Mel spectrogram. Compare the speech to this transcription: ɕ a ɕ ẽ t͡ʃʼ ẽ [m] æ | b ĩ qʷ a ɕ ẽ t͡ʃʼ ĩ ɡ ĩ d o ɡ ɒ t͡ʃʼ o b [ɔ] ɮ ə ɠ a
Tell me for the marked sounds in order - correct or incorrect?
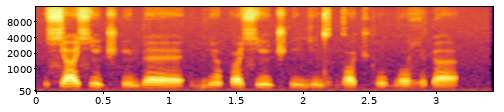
incorrect, correct

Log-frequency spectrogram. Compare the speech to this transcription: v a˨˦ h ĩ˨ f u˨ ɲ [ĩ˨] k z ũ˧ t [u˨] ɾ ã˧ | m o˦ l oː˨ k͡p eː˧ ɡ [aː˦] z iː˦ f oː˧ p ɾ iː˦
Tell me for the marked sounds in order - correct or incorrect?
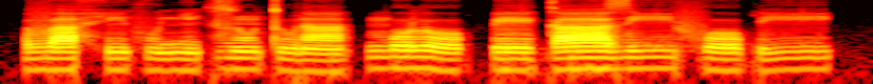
correct, correct, correct

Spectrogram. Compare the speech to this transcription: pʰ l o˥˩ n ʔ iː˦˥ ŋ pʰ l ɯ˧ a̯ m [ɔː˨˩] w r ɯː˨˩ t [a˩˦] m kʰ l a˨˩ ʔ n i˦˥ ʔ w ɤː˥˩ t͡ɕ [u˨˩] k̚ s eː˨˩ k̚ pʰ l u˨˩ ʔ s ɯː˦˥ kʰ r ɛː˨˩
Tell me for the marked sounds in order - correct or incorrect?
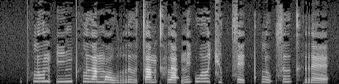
correct, incorrect, correct

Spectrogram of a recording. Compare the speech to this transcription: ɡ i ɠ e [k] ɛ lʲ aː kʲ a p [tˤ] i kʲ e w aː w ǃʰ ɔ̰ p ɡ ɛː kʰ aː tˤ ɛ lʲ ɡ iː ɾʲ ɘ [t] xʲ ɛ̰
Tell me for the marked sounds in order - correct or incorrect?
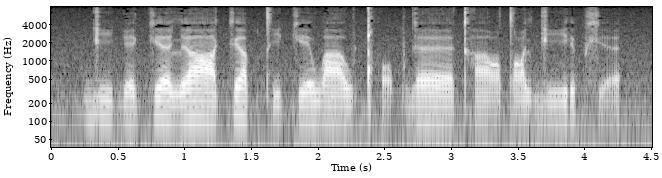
incorrect, incorrect, incorrect

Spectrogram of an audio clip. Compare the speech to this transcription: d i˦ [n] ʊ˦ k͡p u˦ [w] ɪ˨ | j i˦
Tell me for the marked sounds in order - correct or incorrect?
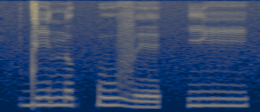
correct, incorrect

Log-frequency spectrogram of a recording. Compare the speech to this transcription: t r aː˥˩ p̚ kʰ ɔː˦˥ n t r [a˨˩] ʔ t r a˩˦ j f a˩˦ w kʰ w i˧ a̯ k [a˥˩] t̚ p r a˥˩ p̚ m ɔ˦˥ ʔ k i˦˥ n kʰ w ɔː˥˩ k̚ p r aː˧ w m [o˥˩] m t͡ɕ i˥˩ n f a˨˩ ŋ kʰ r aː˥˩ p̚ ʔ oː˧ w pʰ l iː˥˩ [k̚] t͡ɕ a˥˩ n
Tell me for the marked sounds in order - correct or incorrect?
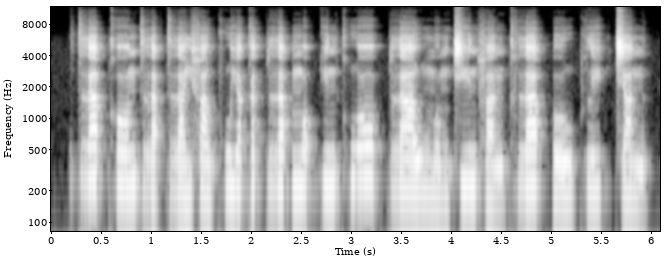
correct, correct, incorrect, correct

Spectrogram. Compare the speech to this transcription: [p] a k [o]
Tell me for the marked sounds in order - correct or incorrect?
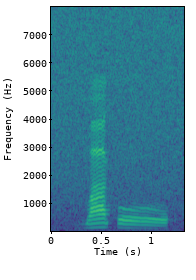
incorrect, incorrect

